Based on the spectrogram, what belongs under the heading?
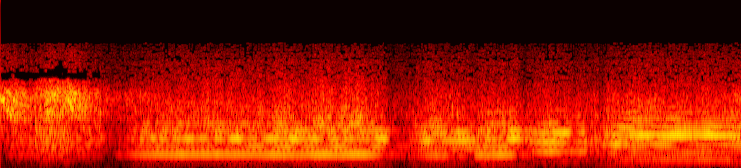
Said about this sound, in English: There's some tanks coming.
